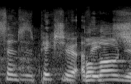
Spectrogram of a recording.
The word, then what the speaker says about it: Bologna: Jay Bologna has just sent us a picture of Bologna is how he pronounces his name, by the way.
